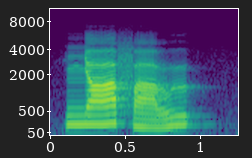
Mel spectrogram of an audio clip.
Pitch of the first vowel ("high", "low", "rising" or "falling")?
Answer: rising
